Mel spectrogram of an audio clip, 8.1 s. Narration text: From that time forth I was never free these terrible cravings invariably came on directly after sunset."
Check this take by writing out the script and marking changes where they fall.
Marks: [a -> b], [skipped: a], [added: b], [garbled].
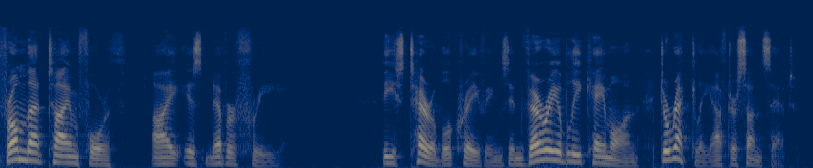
From that time forth I [was -> is] never free these terrible cravings invariably came on directly after sunset."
